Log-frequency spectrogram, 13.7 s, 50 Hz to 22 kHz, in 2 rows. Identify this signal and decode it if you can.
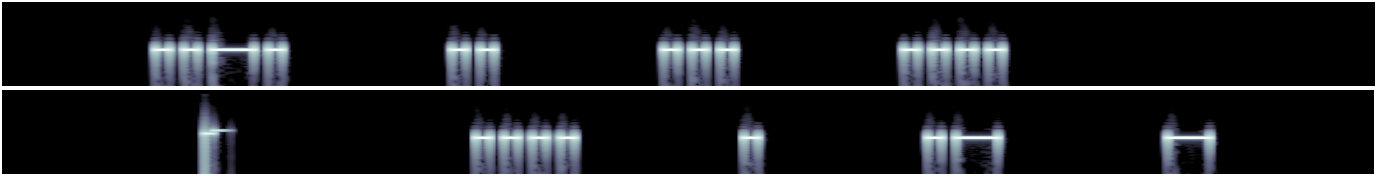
Morse code, heard as a keyed tone, about 17 wpm, spaced as for 8 wpm, 690 Hz. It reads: FISH HEAT
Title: 4x Character Spacing - Top 500 Words - 17wpm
